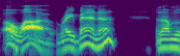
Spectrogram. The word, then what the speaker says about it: Ray-Ban: Ray-Ban. Please, please. You're very committed on making sure people pronounce it correctly.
